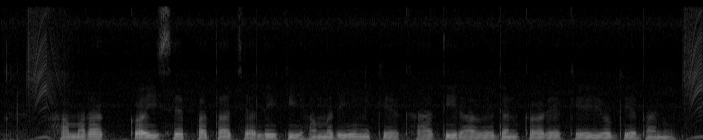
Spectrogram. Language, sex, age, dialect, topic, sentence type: Bhojpuri, male, 18-24, Southern / Standard, banking, statement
